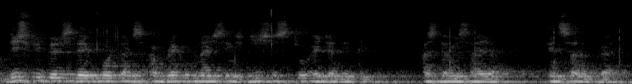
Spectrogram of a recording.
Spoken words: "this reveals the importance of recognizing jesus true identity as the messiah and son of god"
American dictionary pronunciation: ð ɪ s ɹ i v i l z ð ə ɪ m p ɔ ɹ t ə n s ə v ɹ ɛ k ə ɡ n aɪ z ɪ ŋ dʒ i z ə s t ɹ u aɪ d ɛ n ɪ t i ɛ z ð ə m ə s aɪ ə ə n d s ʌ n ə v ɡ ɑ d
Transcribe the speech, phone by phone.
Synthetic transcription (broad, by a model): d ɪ s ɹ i b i l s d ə ɪ m p ɔ ɹ t ə n s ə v ɹ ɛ k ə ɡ n aɪ s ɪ ŋ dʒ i s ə s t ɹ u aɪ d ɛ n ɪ t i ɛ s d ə m ə s aɪ ə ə n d s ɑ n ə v ɡ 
